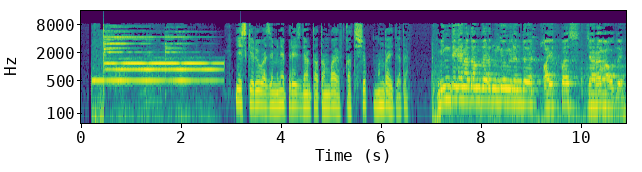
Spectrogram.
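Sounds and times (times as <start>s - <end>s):
peace bell ringing at a memorial in Osh: 0.2s - 2.9s
speech: 3.1s - 10.8s.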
